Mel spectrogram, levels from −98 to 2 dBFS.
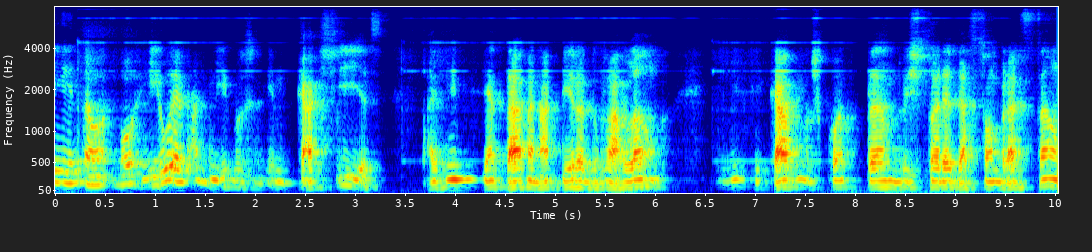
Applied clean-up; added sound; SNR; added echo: neural mask model DeepFilterNet 3.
